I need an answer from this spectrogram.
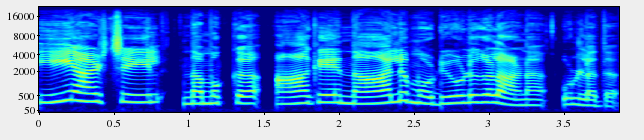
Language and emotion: Malayalam, neutral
